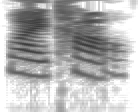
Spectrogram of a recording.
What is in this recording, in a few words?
coat, mandarin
